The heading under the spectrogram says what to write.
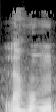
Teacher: میم ساکن کا یہاں اظہار ہے، ٹھیک ہے، غنہ نہیں کریں گے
